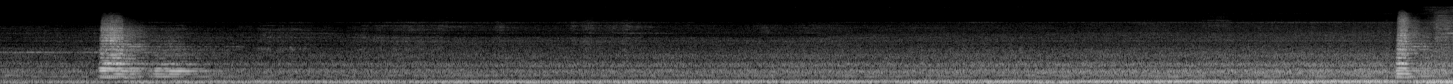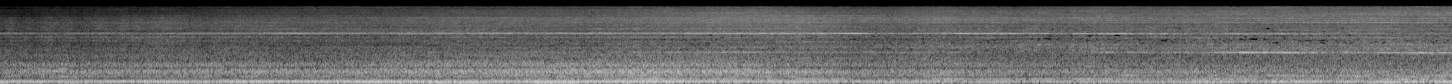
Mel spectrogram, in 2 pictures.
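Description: Diesel locomotives hauling a container freight train uphill, the engine noise growing steadily louder as they approach and pass, with two short horn blasts about a second in. From about halfway a steady high whine joins the engine noise.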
